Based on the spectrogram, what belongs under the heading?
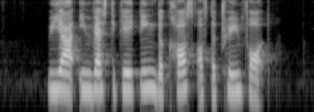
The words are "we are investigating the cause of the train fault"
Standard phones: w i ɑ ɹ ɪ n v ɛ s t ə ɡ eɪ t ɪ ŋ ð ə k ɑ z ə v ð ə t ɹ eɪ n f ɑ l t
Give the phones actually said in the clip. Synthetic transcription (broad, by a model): w i ɑ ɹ ɪ n v ɛ s t ə ɡ eɪ t ɪ ŋ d ə k ɑ s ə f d ə t ɹ eɪ n f ɑ t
